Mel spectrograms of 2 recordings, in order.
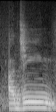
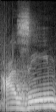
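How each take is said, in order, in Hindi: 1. बीच का व्यंजन j ध्वनि है। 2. बीच का व्यंजन z ध्वनि है। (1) "ये गलत है" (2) "अज़ीम पढ़ेंगे"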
